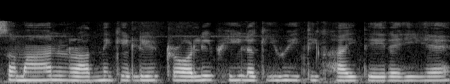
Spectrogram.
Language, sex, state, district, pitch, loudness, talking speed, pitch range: Hindi, female, Odisha, Sambalpur, 190 Hz, -17 LUFS, 160 wpm, 185-195 Hz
